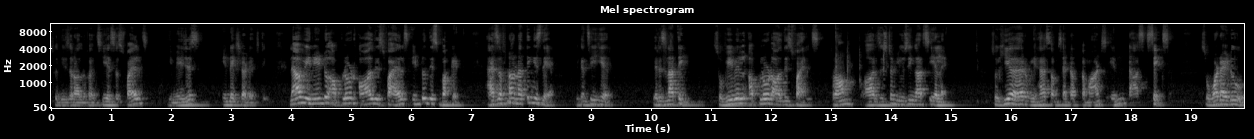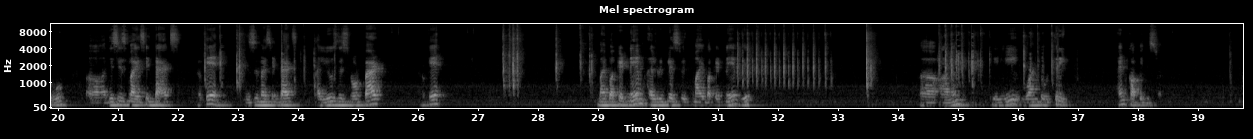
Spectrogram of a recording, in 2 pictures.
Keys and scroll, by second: 13.4 alt+Tab, 22.6 ctrl+c, 23.9 alt+Tab, 27.4 Return, 29.8 ctrl+v, 31.2 BackSpace, 34.4-37.0 typing.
